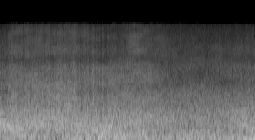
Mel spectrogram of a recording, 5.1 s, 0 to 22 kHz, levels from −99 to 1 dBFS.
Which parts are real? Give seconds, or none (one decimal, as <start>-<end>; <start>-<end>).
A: 0.0-0.4; 1.3-2.5; 3.5-4.0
